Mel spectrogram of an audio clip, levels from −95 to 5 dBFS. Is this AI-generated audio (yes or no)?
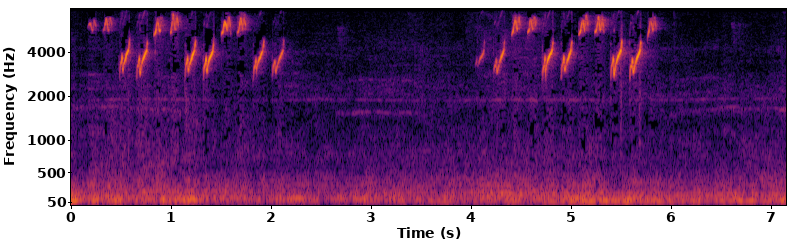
no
